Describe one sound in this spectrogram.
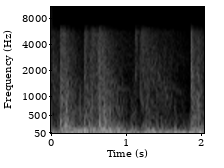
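A laser cannon fires in short bursts.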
